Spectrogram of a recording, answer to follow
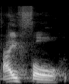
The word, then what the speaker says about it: Eiffel: Tower interesting pronunciation there because in English we say Eiffel Eiffel Tower almost sounds like an iPhone yeah rifle Eiffel iPhone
